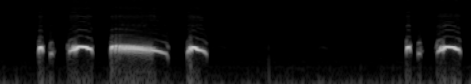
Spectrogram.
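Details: Spotted dove call played to lure birds, soft low coos in a phrase of short notes and a longer falling coo, a pause, then the phrase begins again.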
